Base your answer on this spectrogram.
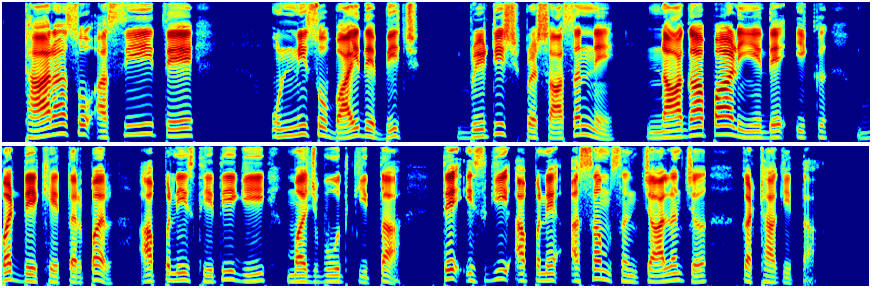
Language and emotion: Dogri, neutral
